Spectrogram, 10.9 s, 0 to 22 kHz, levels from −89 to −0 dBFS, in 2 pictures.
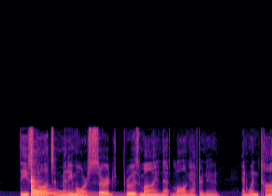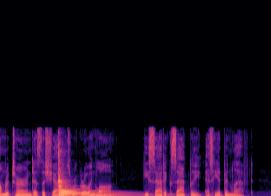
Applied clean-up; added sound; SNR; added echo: none; Bowed string instrument; 0 dB; none.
